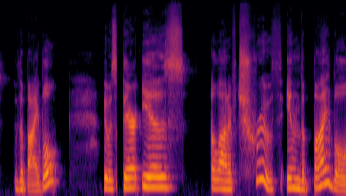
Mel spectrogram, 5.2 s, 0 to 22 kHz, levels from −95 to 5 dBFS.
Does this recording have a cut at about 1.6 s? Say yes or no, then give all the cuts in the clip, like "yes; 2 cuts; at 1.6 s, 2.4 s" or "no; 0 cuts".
yes; 1 cut; at 1.6 s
